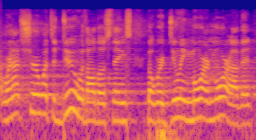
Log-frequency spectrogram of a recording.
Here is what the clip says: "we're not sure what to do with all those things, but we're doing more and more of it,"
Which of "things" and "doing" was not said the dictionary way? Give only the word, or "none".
none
